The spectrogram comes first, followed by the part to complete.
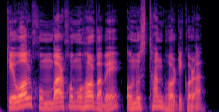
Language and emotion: Assamese, neutral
